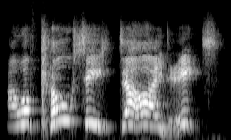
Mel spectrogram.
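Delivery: slow, high, loud exclamation; crying out. A narrator's reading. Mother sure her husband dyed it, crying out. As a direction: cry it out emphatically, stretching words. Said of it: "the mother cried".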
